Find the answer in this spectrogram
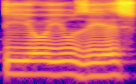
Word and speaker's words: tough: একই রকম করে দেখো TOUGH, টাফ এর অর্থ হলো কঠিন।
